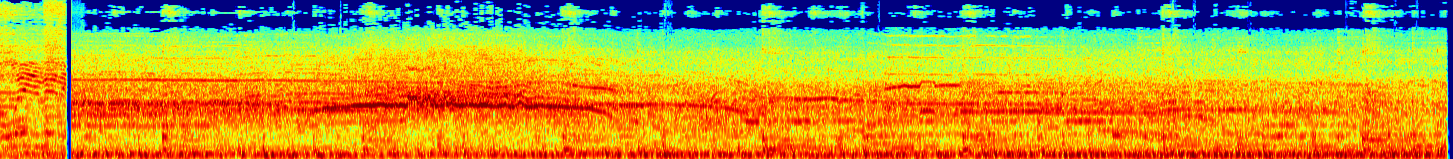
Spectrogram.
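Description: Large arena crowd cheering and screaming loudly, many voices at once, with music playing underneath. The sound breaks off briefly about half a second in, at an edit.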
